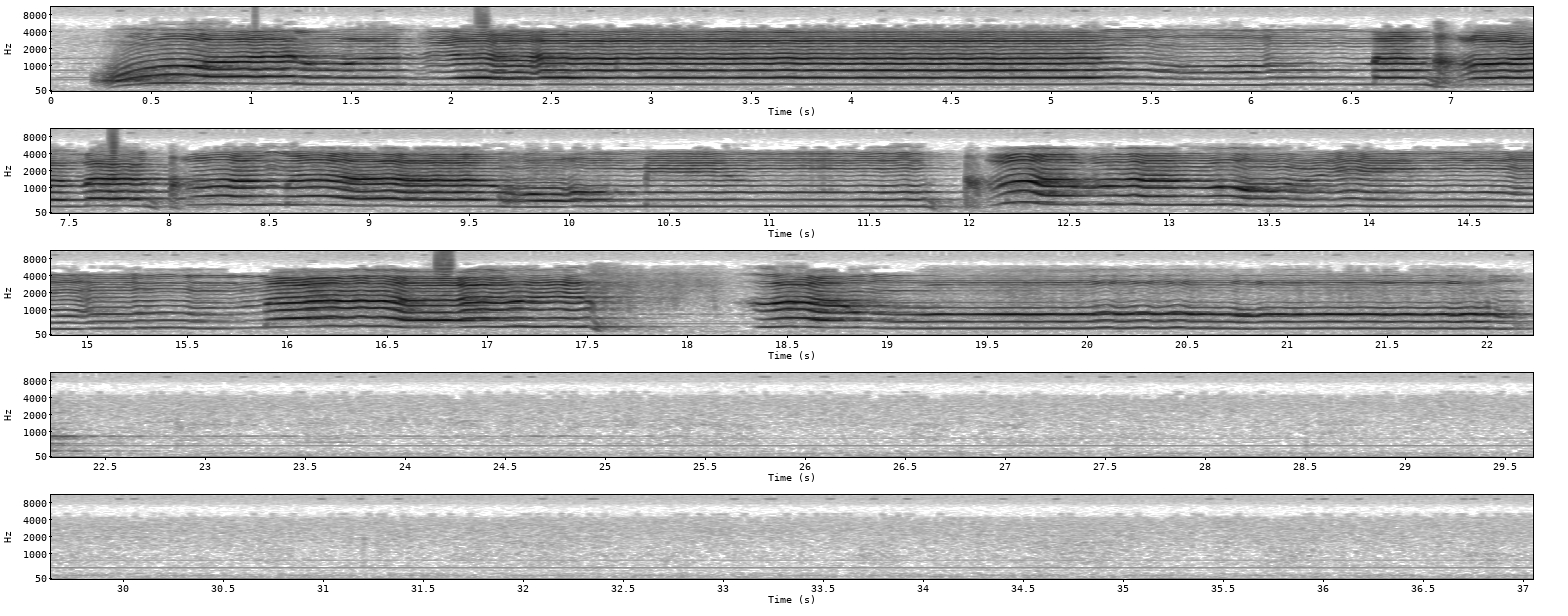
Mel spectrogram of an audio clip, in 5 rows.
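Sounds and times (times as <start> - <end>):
faint steady hum: 0.0 - 37.0
man chanting melodic recitation: 0.2 - 22.4.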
